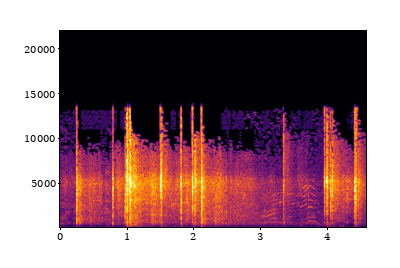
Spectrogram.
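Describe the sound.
Blank gunfire at the 2013 reenactment of the Civil War Battle of Selma, Alabama, fired by costumed Civil War buffs: about a dozen sharp, irregular cracks and pops, some louder than others, crackling over a steady noisy background with faint voices.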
